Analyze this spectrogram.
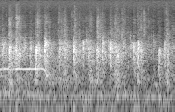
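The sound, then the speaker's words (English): A church audience clapping their hands in praise: steady, continuous applause from many people, fairly soft and even throughout. “Come on, give the Lord a hand clap of praise.”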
